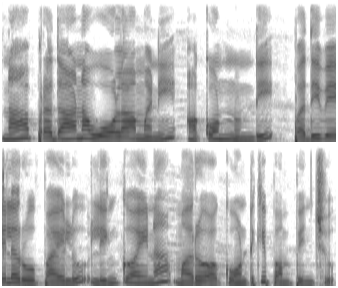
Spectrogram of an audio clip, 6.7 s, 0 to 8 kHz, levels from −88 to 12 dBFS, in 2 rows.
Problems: constant background noise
